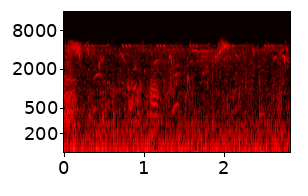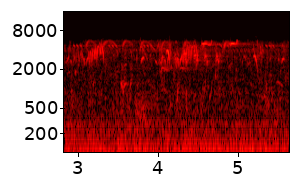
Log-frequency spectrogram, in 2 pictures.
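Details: A flock of flamingos on a lake in an Overberg national park, South Africa, binaurally recorded around sunrise. Constant high, nasal gabbling from many birds at once, blending into a continuous, shimmering chorus over low rumble.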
